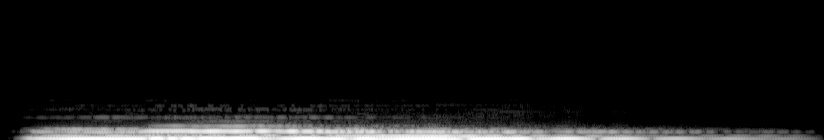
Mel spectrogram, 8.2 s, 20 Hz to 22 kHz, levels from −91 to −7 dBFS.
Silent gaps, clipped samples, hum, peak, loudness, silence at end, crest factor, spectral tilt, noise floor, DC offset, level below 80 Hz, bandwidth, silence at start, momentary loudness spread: none; under 0.1%; none; 0 dBFS; -13 LUFS; 1.3 s; 12 dB; -23.5 dB/octave; -50 dBFS; under 0.1%; -12 dBFS; 0.5 kHz; 0.25 s; 16 LU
